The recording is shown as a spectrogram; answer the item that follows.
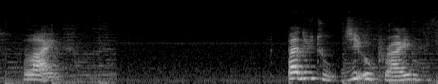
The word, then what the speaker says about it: Opry: Pas du tout, dit Opry, ça s'écrit O-P-R-Y, City Stage.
